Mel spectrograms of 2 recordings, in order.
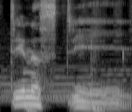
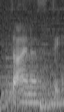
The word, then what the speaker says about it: dynasty: i would pronounce it i think i would say dynasty in the usa we say dynasty in canada we say dynasty in scotland we'd say dynasty in uk dynasty yes in england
